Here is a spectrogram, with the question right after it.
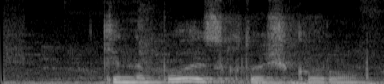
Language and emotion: Russian, neutral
